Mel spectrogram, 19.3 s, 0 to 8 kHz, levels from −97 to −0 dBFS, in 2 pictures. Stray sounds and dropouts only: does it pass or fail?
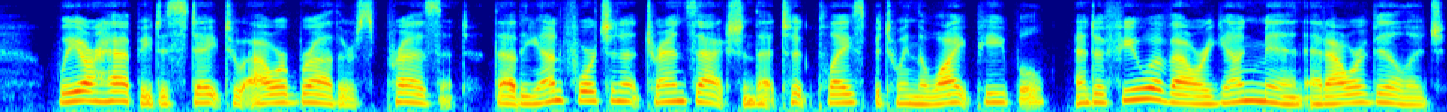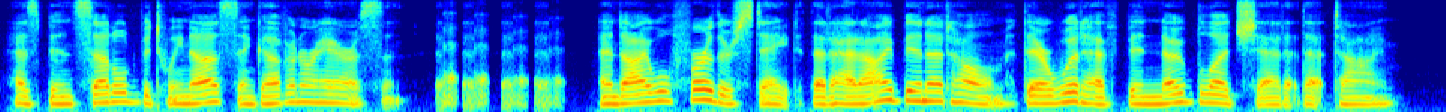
fail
